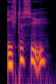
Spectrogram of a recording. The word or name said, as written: eftersøge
